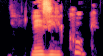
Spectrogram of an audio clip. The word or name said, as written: Iles Cook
